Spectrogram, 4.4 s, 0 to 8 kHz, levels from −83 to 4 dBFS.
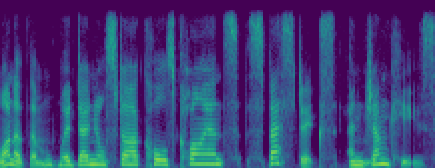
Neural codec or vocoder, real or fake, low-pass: vocoder, 44.1 kHz, 80 mel bands, Vocos; fake; 7.2 kHz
